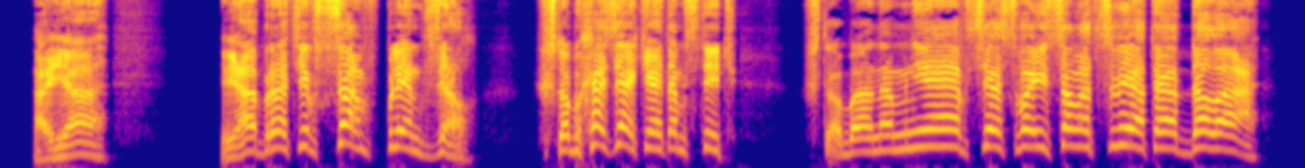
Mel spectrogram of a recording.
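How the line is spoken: Panicked shout. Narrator (Russian): В панике крикнул Абурицы

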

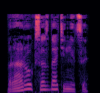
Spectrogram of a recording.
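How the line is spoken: Very solemn. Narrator (Russian): весьма торжественно заявил король

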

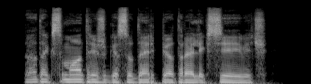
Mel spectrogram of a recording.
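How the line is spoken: Hoarse smoker's voice. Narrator (Russian): Голос был хриплый, прокуренный

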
